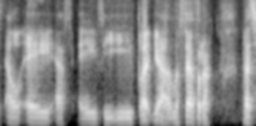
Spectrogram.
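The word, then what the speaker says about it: Lefebvre: uh le febre but uh i say it's la fave just for easy sake because le febre not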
